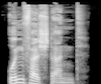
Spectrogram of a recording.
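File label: "Unverstand", German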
